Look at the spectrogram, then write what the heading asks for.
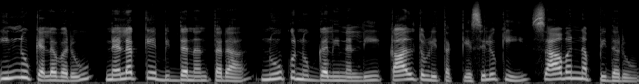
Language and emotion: Kannada, neutral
